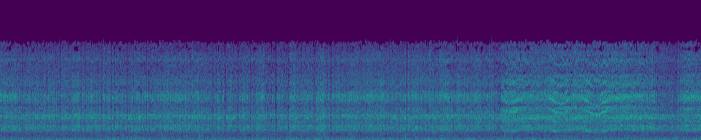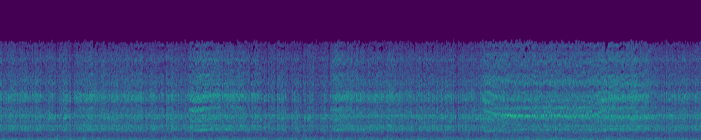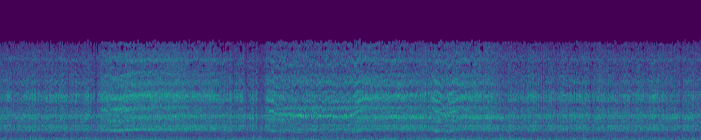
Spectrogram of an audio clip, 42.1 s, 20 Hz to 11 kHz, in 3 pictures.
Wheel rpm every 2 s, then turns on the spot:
230, 230, 230, 230, 230, 220, 230, 230, 230, 230, 230, 230, 200, 230, 230, 220, 230, 210, 230, 230, 230.
none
